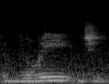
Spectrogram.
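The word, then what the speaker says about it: Wallid: Yeah, it looks like Walid, but it's pronounced Valigi.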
